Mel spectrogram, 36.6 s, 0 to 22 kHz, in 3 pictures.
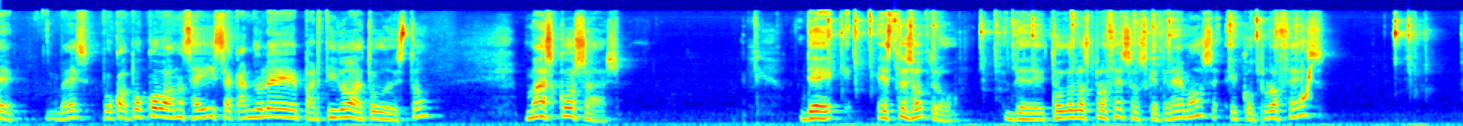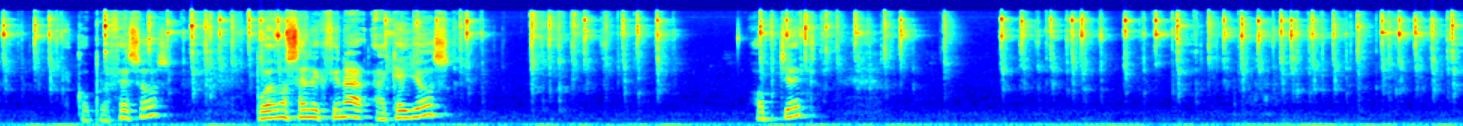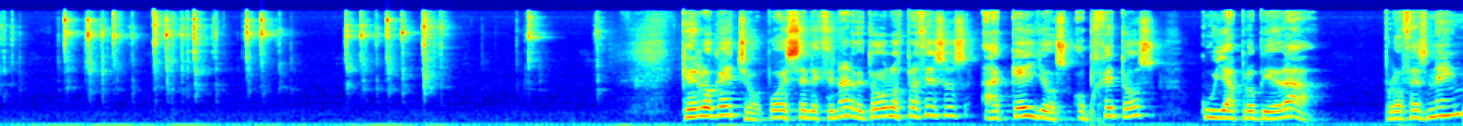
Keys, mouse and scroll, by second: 3.6-4.3 scroll down 1, 4.3-6.2 scroll down 1, 6.2-6.8 scroll down 1, 6.6-27.9 typing.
